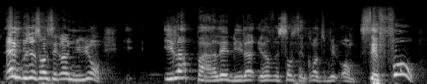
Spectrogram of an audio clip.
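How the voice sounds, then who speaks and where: A man's voice: sits high, animated, fast talker, fairly bright tone. A man from Katanga arguing insistently in a heated TV debate, talking over the others and mixing French with Lingala. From Katanga, DR Congo. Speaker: debate panelist.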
